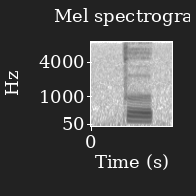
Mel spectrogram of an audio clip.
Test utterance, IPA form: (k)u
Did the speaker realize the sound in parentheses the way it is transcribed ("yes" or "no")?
yes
